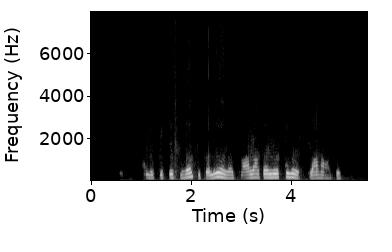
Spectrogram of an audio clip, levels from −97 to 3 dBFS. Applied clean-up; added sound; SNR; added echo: neural mask model DeepFilterNet 3.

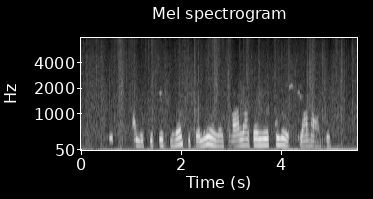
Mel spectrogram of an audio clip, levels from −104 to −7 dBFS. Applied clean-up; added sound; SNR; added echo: none; Livestock, farm animals, working animals; 15 dB; none.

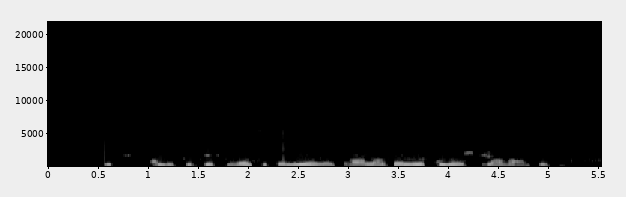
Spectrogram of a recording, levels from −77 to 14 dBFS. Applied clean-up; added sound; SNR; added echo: none; none; none; none.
